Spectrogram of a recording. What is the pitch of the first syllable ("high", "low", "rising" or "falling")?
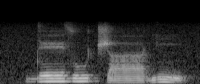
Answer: high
